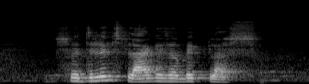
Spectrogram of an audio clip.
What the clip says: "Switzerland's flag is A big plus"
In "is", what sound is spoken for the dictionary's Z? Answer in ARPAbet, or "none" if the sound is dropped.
Z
